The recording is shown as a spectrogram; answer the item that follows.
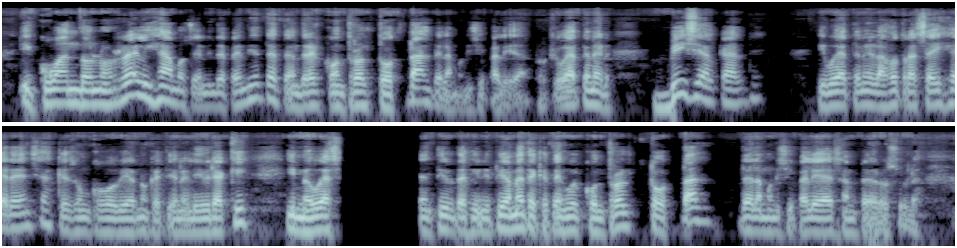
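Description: A man's very fast delivery, dark and mellow in tone, with ordinary pitch variation, a dry sound with no echo, and a quiet background. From Honduras. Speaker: mayor and politician; mayor, politician. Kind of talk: interview answers. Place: studio. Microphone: lapel.

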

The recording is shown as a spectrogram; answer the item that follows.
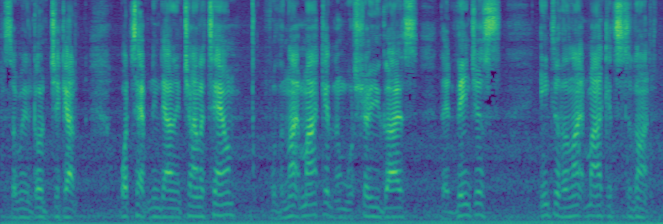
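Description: A man speaks with a dry sound and no echo. Noticeable background noise is present. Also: fairly quick pace. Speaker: travel vlogger. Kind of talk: casual vlog chat. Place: car. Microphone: phone near.

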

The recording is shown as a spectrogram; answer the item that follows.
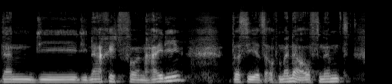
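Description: The background stays quiet. A man talks at a medium pitch. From Bavaria, Munich; Bavaria. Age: 20s. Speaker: model, reality TV contestant; podcast guest. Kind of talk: interview. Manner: hesitant, many fillers. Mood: relaxed, slightly reflective. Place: studio. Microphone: studio mic.

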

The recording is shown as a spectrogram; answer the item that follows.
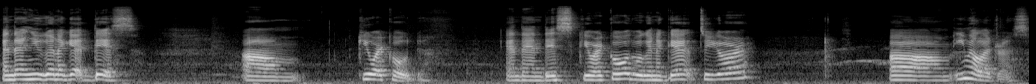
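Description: In a room with audible echo, a woman speaks slowly with long, frequent pauses. Her medium-pitched voice has a fairly bright tone and ordinary pitch variation.

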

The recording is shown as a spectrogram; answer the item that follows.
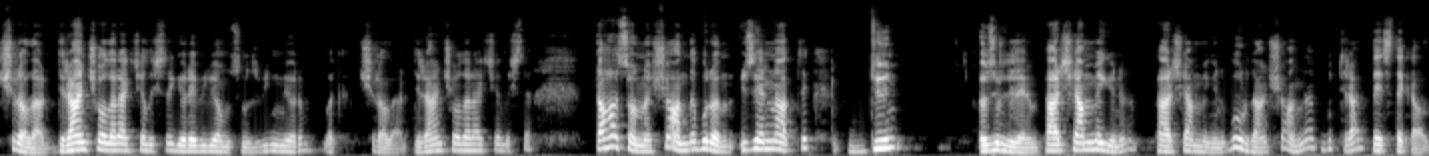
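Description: In a normal speaking voice, a man with a fairly high pitch talks at a moderate pace with lively intonation over a quiet background. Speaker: stock market analyst. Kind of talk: market analysis tutorial. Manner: conversational.

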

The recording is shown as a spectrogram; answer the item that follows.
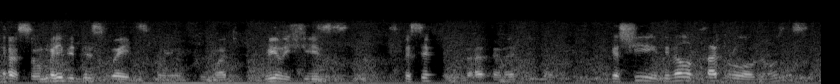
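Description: A man at a moderate pace, in a dry sound with no echo and noticeable background noise. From Croatia. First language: Croatian. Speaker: medical student; panel member. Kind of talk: casual chat. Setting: video call. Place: home room. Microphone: video call.

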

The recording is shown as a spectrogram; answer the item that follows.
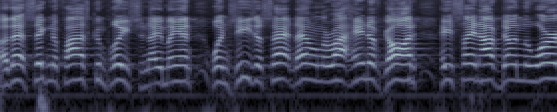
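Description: Raising and projecting his voice, a man speaks at a fairly quick pace with a bright, sharp tone and monotone, flat intonation. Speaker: preacher. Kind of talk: sermon. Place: church. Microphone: podium.

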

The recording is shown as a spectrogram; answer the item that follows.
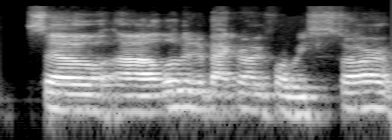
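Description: A man's dark, mellow voice with audible room echo. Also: quiet background. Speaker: community organization host. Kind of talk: event welcome remarks. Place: hall. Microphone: handheld.

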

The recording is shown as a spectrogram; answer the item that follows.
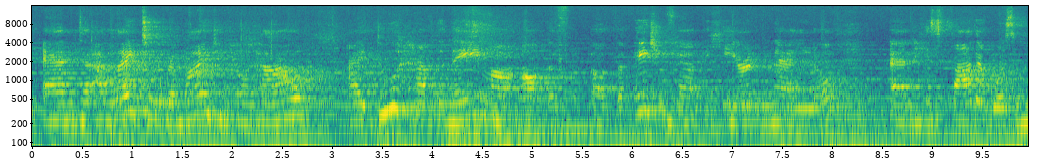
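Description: A woman at a fairly slow pace with audible room echo and clear music in the background. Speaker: tour guide. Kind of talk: guided tour commentary. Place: hall.

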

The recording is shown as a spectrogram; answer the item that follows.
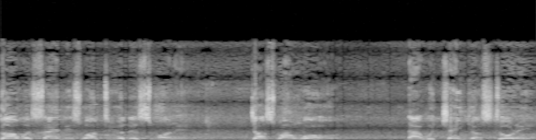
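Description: With audible room echo and light background noise, a man speaks at a moderate pace in a high pitch. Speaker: preacher. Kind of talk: sermon. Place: church. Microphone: podium.

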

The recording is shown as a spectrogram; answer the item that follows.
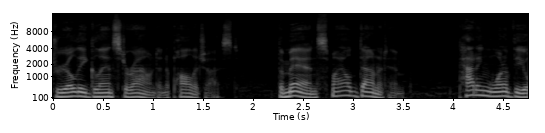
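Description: In a natural voice, a passage is read aloud.

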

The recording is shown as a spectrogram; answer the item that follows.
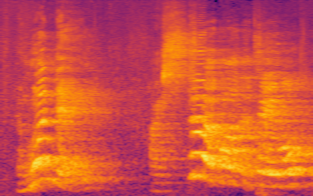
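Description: A man speaks at an extremely high pitch with lively intonation and a fairly slow pace. Strong room echo surrounds his voice.

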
